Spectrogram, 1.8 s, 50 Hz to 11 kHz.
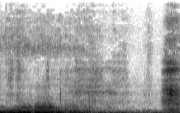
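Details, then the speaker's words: Snoring from a small female Boston Terrier–French Bulldog mix with a flat face, about 30 pounds, lying under the owner's feet; she snores loudly. "If you can hear snoring, it's my dog. I say that almost every video, but my dog likes to come to get under my feet."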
